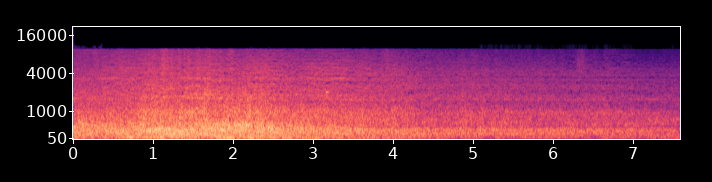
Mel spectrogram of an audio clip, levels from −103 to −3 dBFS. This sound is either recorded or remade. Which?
recorded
